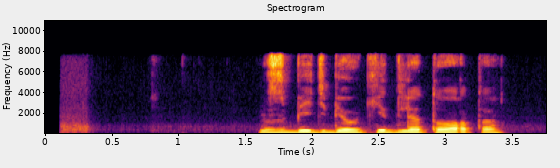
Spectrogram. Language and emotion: Russian, neutral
